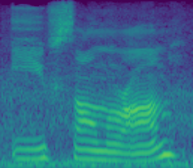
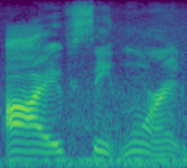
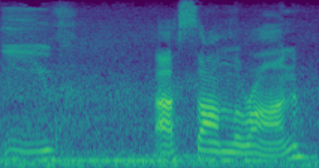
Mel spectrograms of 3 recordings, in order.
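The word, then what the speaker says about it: Yves Saint Laurent: second it's Perry day Eve s lauron it looks like Paris day um I St Lauren but it's pronounced Eve s lauron so um it I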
